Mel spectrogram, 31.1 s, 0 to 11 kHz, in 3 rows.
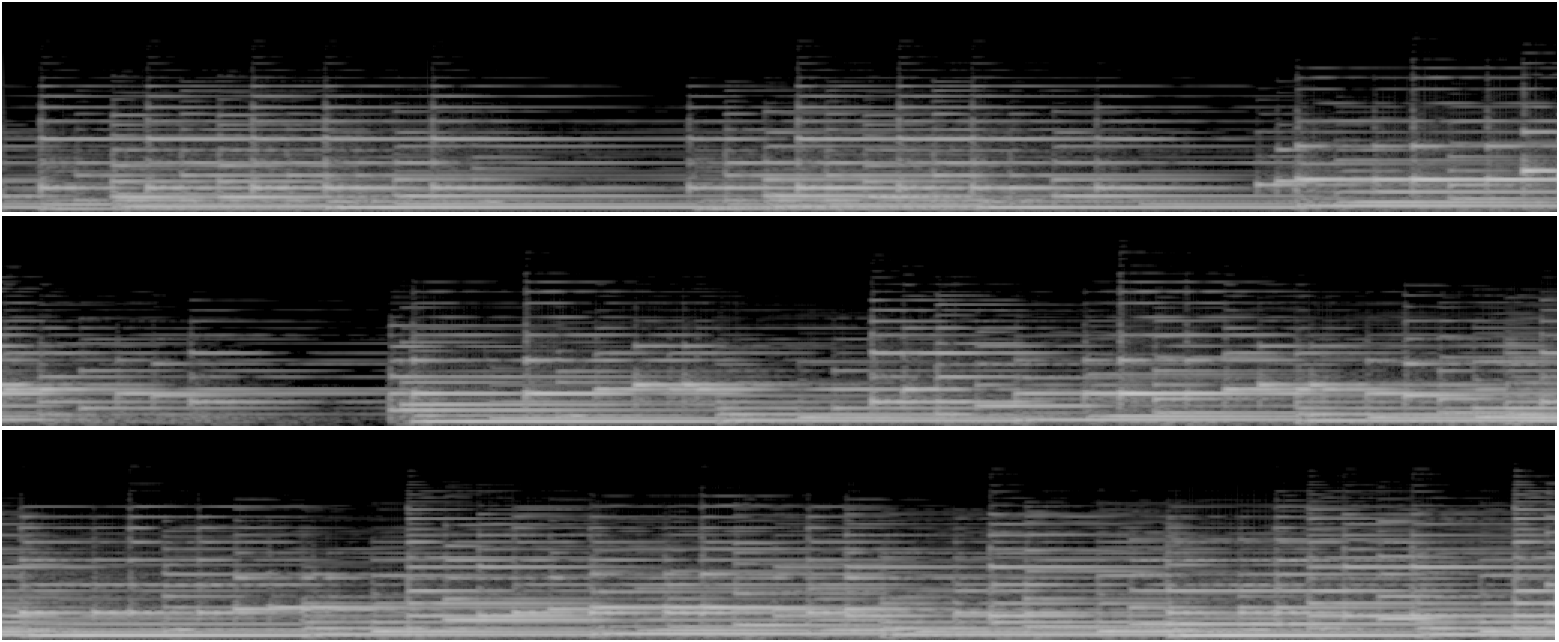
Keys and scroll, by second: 4.3 BackSpace.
